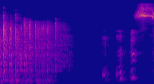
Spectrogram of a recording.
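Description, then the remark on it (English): Fairly loud clatter of dice tumbling across a hard table, a rattling burst that stops, then a few separate clicks and knocks as they bounce and settle. “Dice.”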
